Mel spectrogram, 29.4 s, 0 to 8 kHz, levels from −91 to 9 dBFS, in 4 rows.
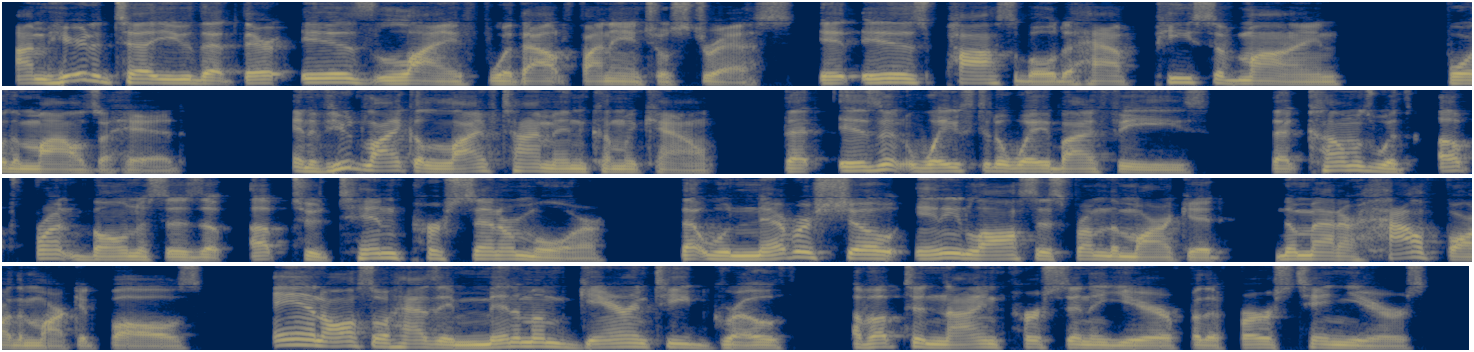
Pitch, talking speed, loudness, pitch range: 110 Hz, 170 wpm, -24 LUFS, 95-130 Hz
